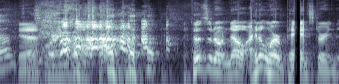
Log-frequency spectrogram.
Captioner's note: laughter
